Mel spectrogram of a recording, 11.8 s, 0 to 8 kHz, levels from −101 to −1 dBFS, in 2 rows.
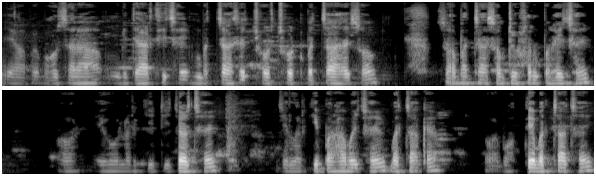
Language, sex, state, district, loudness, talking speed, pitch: Maithili, male, Bihar, Samastipur, -28 LUFS, 160 wpm, 125 Hz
